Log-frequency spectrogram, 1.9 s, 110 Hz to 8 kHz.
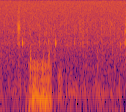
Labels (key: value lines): label: biophony, growl
recorder: SoundTrap 600 or HydroMoth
